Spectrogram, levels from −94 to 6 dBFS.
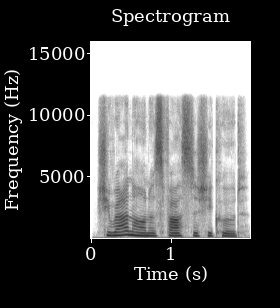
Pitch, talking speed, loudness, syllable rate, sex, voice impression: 225 Hz, 240 wpm, -17 LUFS, 4.3 syllables/s, female, feminine, slightly young, slightly tensed, powerful, slightly bright, clear, slightly raspy, refreshing, friendly, lively, slightly kind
